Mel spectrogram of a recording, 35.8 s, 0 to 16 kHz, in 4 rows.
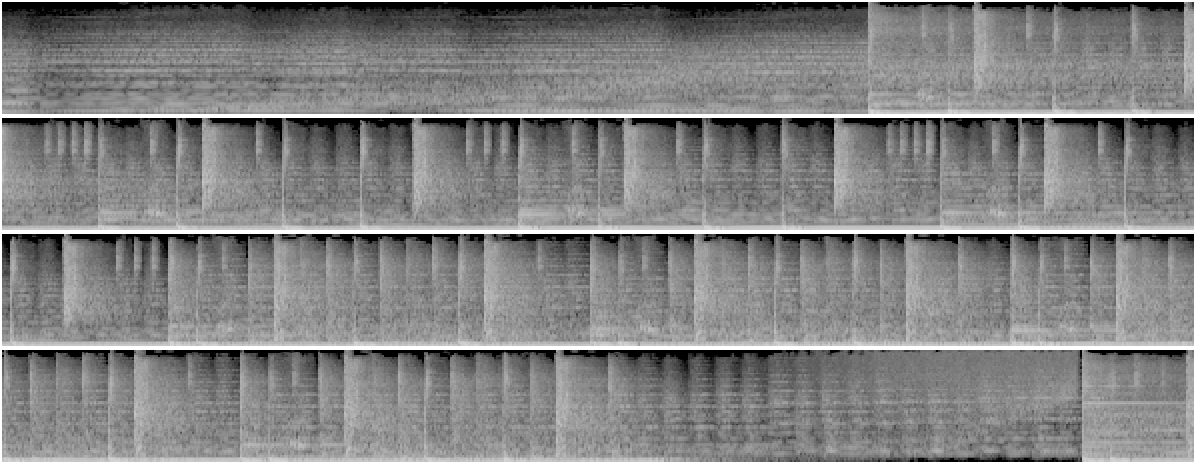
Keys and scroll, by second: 30.9 ctrl+j.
